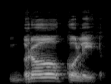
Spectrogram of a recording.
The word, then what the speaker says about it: brócoli: oral está en la tercera sílaba se llama esdrújula por ejemplo brócoli brou lee tenemos el acento ahora en la tercera sílaba o cómelo también águila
